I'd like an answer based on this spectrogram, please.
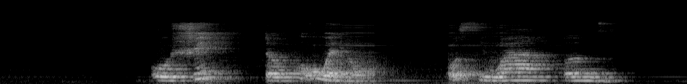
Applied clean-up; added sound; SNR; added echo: neural separator model SepFormer DNS4.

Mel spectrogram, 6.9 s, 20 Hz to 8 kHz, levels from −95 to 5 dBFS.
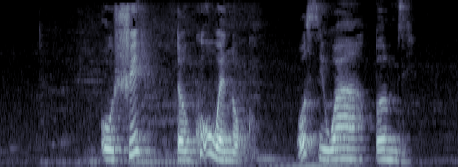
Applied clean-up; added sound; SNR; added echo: none; none; none; none.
